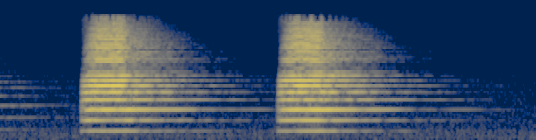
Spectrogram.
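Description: Two sampled trumpet notes played back by notation software, about two seconds apart, each starting sharply and dying away over about a second and a half.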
